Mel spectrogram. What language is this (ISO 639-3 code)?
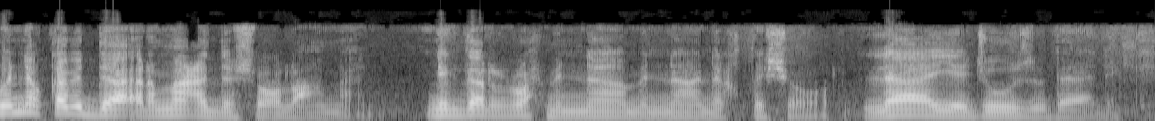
ara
